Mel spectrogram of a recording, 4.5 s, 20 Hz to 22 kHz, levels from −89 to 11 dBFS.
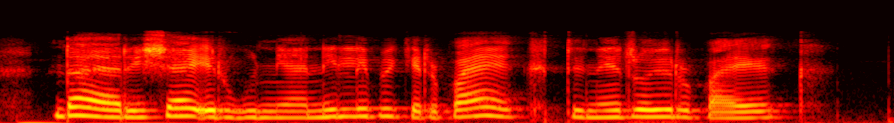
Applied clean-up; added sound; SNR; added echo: none; none; none; none.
